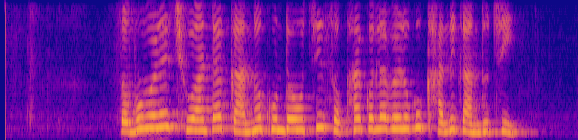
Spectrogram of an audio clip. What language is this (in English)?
Odia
